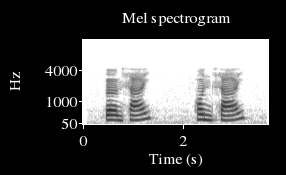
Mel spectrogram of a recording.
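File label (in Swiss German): "boemsaj", Alsace Bas Rhin; vin; scie à main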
